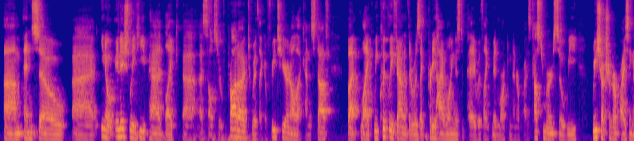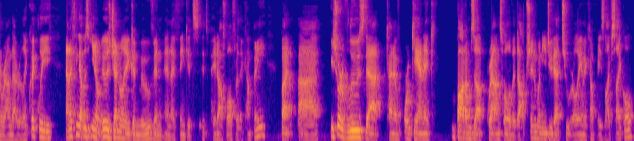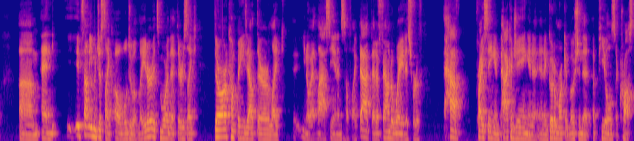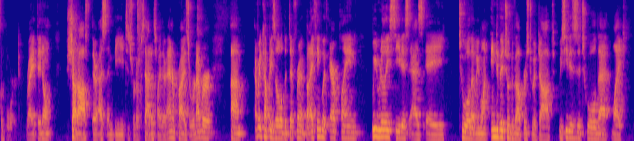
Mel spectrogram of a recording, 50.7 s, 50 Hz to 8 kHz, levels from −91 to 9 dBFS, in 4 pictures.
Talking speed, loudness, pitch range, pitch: 240 wpm, -22 LUFS, 100-135 Hz, 115 Hz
